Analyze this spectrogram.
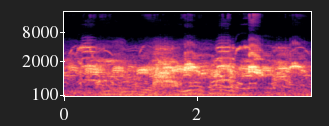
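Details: Overlapping honks and trumpeting notes from a flock of demoiselle cranes, or koonj, build in loudness toward the end, with several calls bending upward.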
